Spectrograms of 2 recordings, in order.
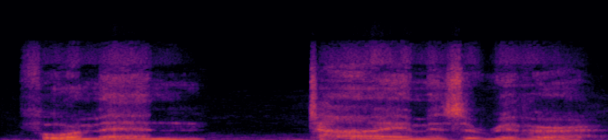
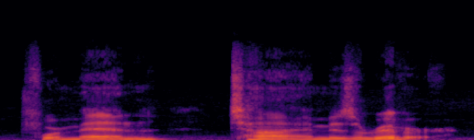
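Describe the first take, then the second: First: It is read in a put-on character voice. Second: It is read in the speaker's ordinary voice.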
